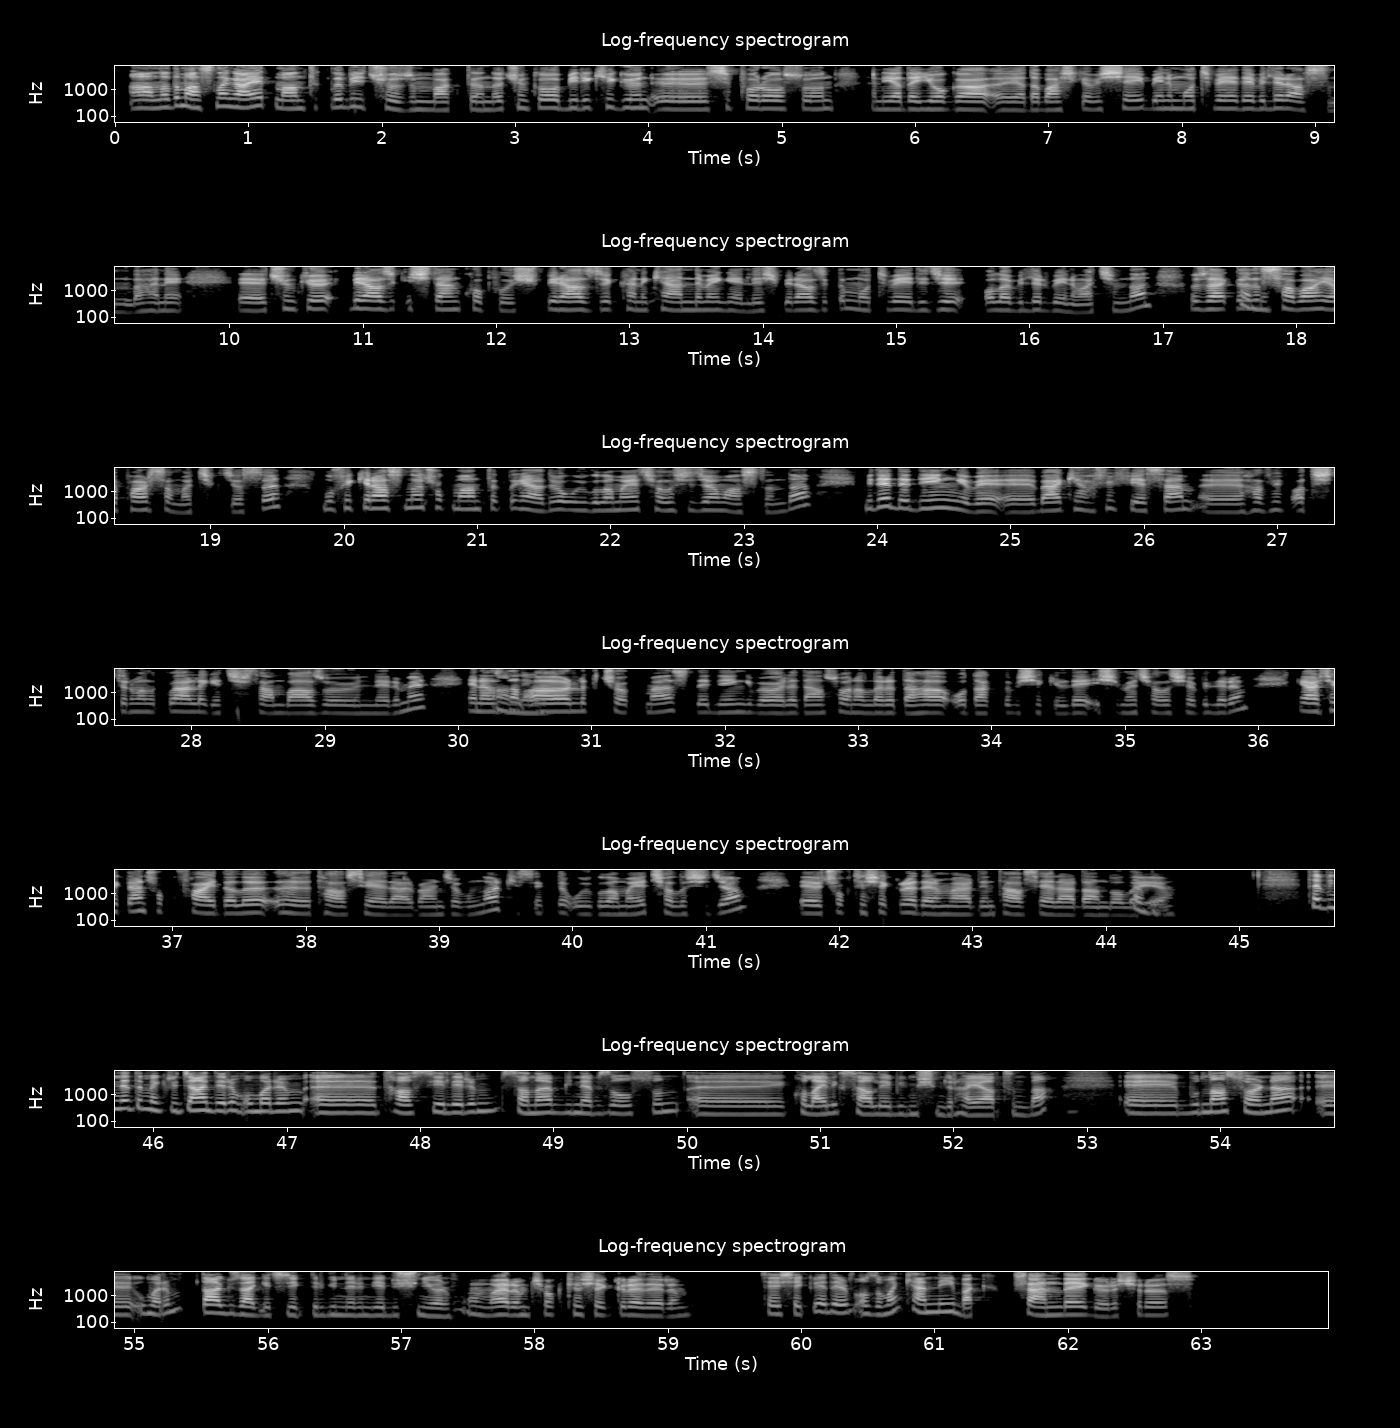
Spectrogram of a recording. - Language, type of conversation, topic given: Turkish, advice, Uzaktan çalışmaya geçiş sürecinizde iş ve ev sorumluluklarınızı nasıl dengeliyorsunuz?
- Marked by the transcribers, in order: other background noise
